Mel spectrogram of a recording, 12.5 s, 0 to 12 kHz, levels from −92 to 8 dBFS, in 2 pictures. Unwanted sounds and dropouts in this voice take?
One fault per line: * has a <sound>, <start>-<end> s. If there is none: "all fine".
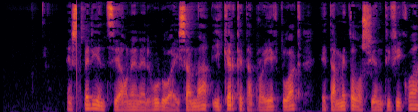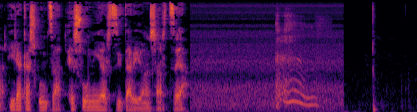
* has a dropout, 1.1-1.2 s
* has a throat clearing, 10.4-11.3 s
